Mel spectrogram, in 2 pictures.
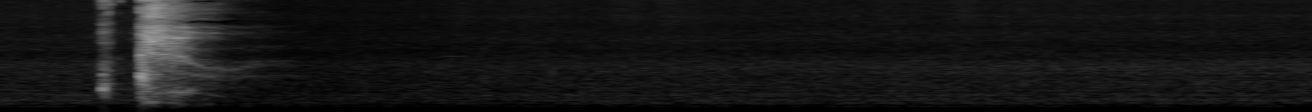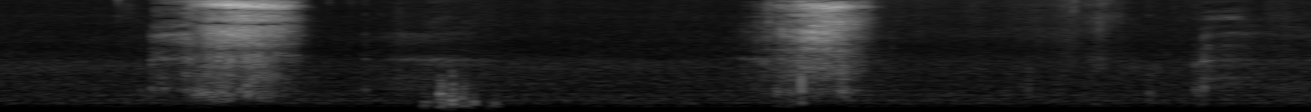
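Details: A person with a cold sneezing: three separate explosive sneezes, each a sharp hissing burst, in a quiet room; ordinary sneezing.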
